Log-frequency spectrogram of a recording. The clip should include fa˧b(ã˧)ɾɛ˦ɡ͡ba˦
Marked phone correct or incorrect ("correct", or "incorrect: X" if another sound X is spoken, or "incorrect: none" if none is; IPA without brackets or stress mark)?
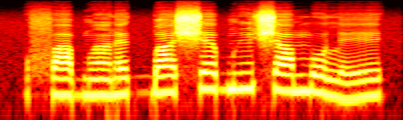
correct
